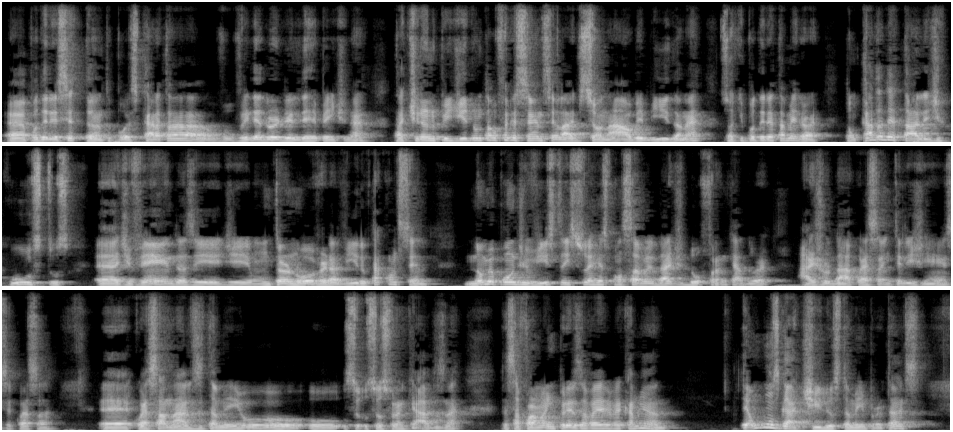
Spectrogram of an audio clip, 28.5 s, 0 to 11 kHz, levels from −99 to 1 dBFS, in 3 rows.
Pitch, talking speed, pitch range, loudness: 125 Hz, 190 wpm, 115-145 Hz, -21 LUFS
